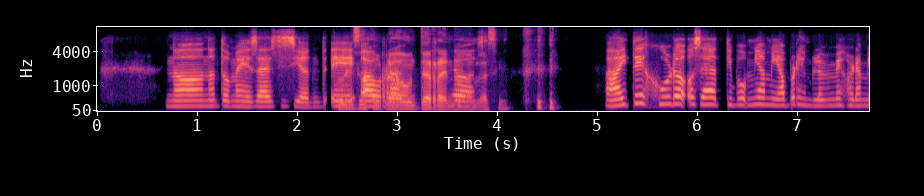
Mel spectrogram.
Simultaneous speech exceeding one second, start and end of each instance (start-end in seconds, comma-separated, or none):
2.4-3.9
